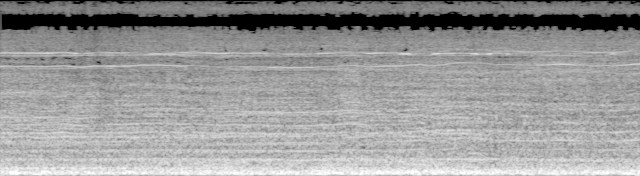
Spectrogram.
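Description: Multirotor drone's electric motors and propellers running steadily, with a thin high whine that creeps slowly up in pitch over a low rumble.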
